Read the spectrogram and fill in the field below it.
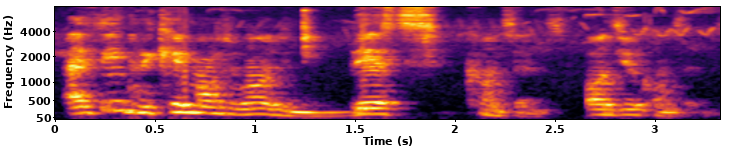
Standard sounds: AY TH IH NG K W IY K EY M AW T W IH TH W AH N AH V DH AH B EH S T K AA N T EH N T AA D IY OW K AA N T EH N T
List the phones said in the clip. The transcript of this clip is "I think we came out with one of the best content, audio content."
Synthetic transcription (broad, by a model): AY TH IH NG K W IY K EY M AW T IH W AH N AH V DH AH B EH S T K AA N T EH N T AA D IY OW K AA N T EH N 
